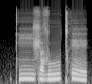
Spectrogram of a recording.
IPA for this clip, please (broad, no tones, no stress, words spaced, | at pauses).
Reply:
kʼiː ʃʌzuːǀʰeː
